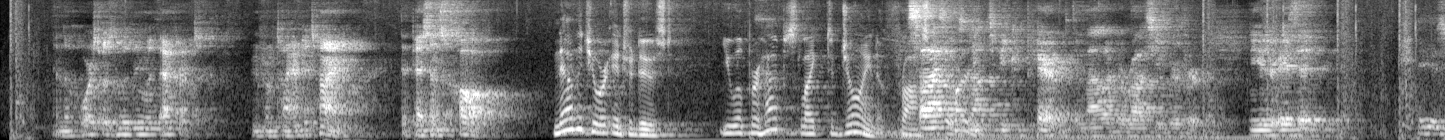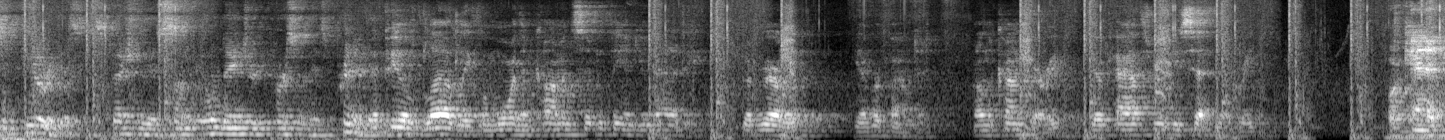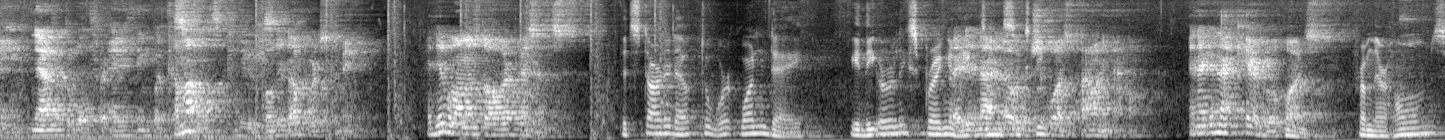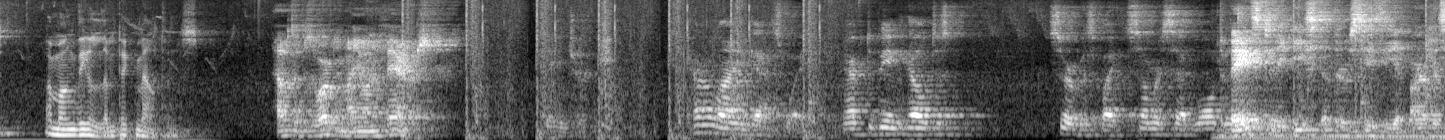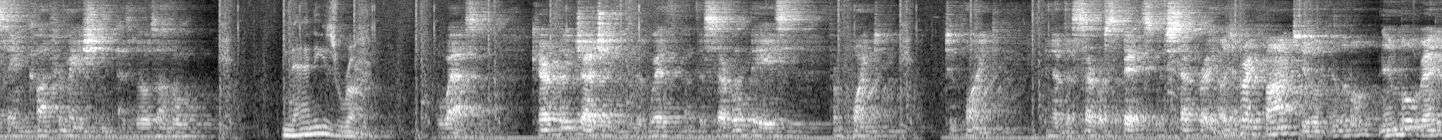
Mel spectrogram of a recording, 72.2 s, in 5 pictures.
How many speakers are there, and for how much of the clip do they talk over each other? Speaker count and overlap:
5, about 7%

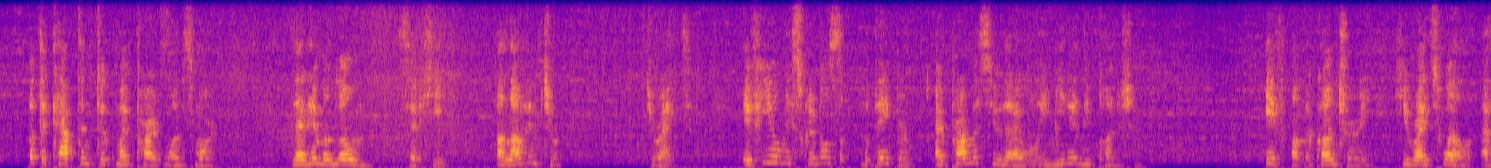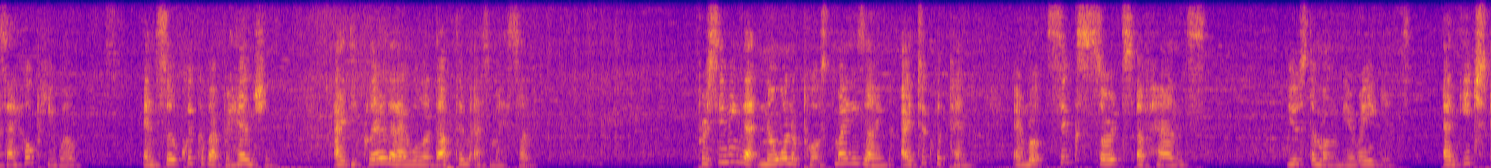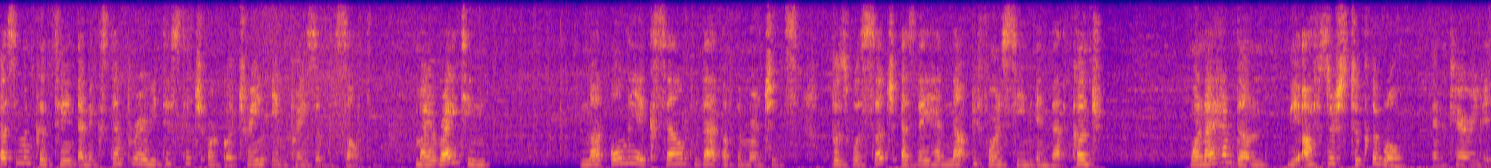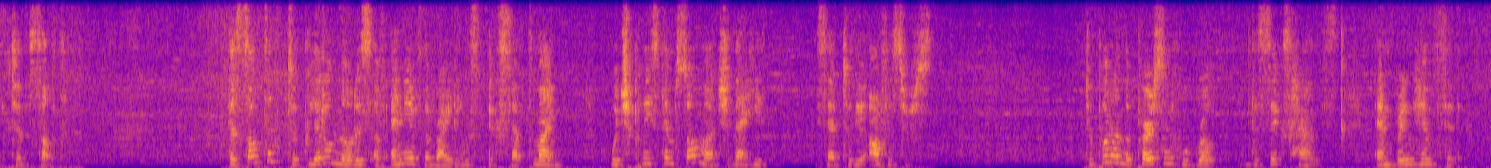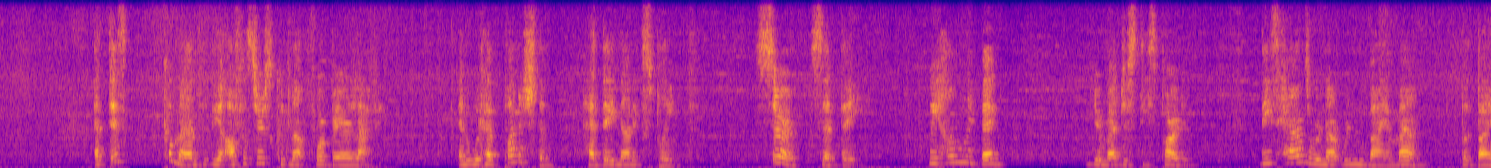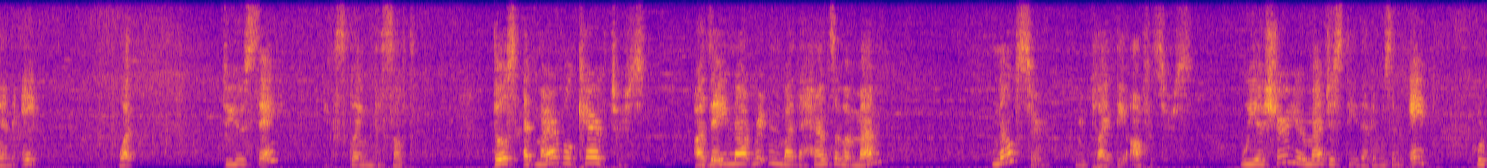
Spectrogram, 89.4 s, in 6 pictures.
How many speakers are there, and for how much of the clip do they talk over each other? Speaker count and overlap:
1, no overlap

